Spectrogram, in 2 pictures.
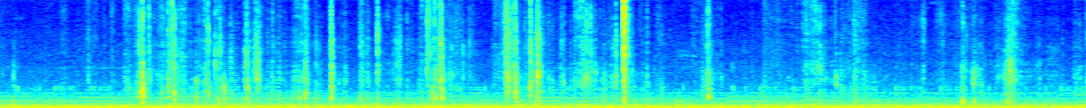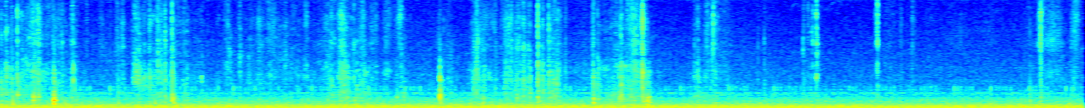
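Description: Paper pages rustle and flip as they are turned.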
